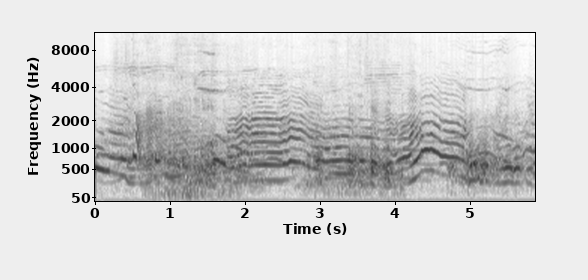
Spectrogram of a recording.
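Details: Gray wolves among the ambassador pack in a daily dominance interaction, recorded 15 December 2008. Many voices overlap in continuous high whining, wavering howl-like cries and sliding yelps, rising and falling throughout with some growly lower noise beneath.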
